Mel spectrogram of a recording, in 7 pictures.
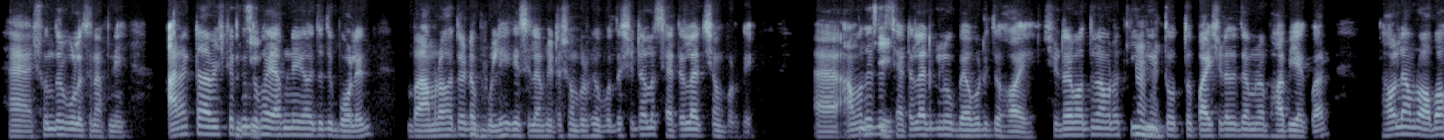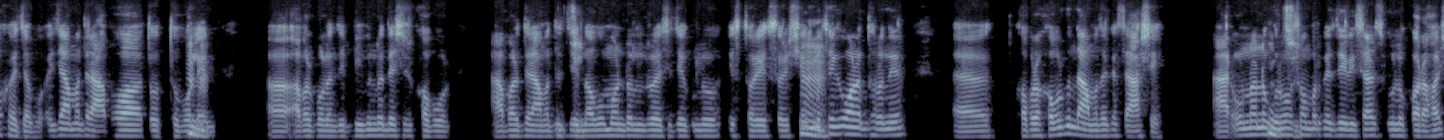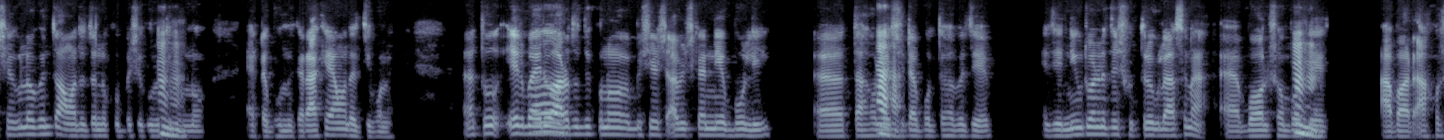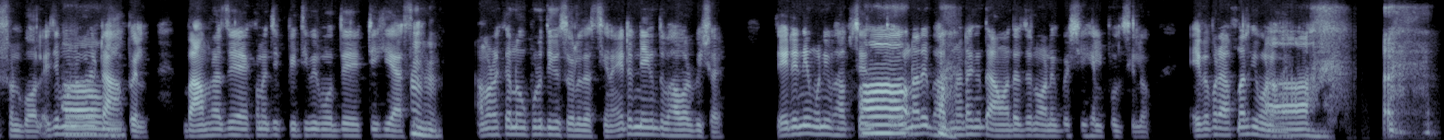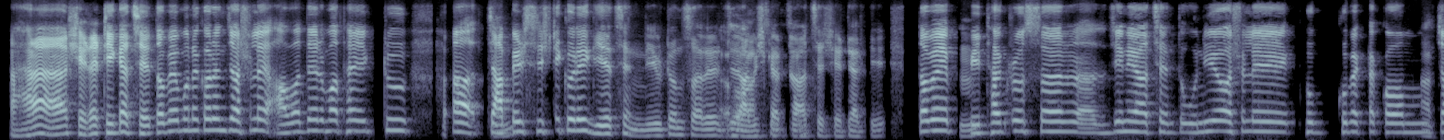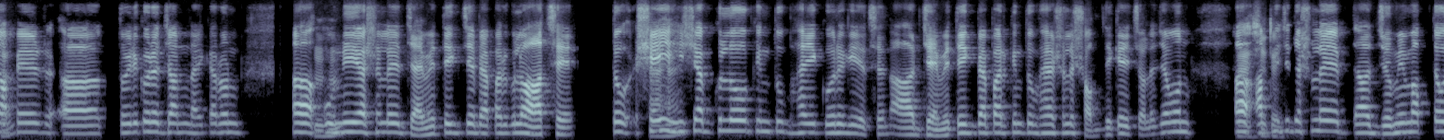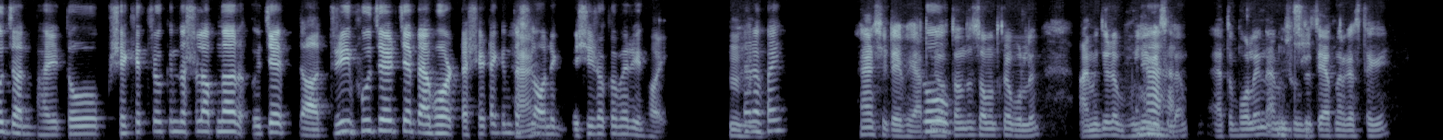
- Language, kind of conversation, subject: Bengali, unstructured, আপনি কোন বৈজ্ঞানিক আবিষ্কারটি সবচেয়ে বেশি পছন্দ করেন?
- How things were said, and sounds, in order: other background noise; "টিকে" said as "টিকি"; chuckle; chuckle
